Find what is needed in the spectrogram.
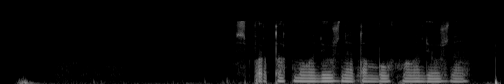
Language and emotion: Russian, neutral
